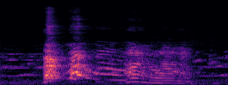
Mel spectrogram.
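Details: Husky reacting during a try-not-to-howl challenge: two loud, sharp barks, then a longer, wavering, harmonic howl-like vocalisation that slides up and down before fading, with a brief spoken voice at the end.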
